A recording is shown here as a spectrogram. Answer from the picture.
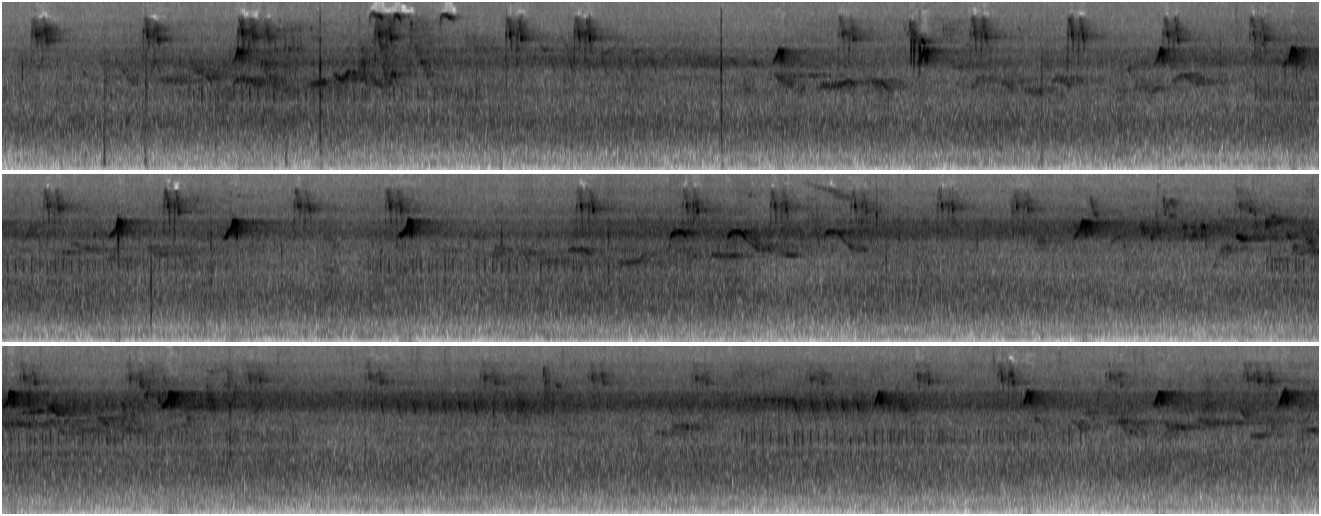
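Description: Birds calling at a pond: one bird repeats short, sharp rising chirps about once a second over steady background noise, with fainter warbling song from other birds.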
